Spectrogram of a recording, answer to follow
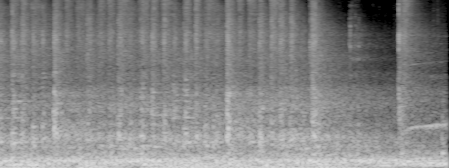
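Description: Marching drumline playing: snare and tenor drums over steady bass drums, with crash cymbals, in a gymnasium. The bright high crashes fall away near the end.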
